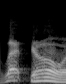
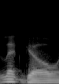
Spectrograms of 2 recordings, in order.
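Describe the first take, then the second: First: It is said with strong, forceful emphasis. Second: It is said plainly, without extra force.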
